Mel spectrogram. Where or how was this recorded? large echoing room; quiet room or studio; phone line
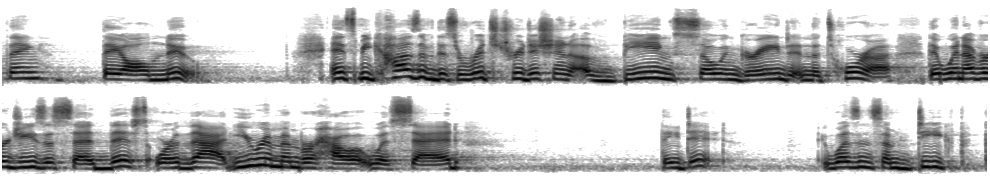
large echoing room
